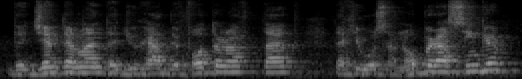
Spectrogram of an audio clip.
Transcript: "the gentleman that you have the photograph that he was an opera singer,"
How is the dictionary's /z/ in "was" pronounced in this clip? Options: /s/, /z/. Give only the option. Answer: /s/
